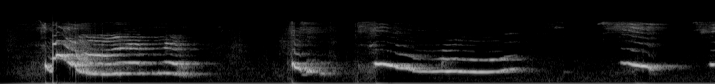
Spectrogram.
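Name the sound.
dog whimpering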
